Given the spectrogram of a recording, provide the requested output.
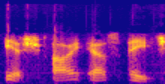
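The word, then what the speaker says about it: אִישׁ: The word man in Hebrew is ish, I-S-H. It's pronounced ishi.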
